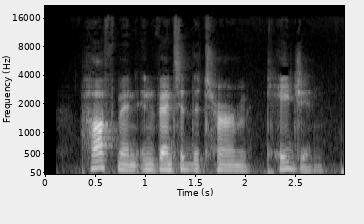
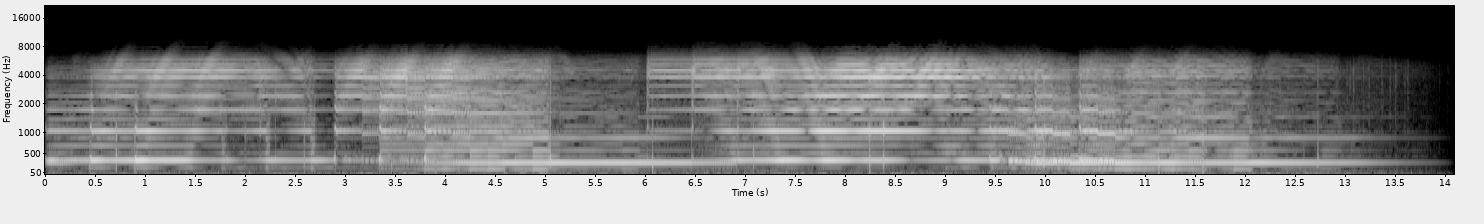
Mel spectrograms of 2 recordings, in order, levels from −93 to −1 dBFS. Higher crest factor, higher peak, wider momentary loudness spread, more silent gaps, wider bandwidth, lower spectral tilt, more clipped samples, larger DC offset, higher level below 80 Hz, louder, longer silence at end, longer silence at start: about the same, 20 dB vs 16 dB; second, -8 dBFS vs -4 dBFS; about the same, 13 LU vs 14 LU; neither; first, 17 kHz vs 7.8 kHz; first, -6.5 dB/octave vs -2.5 dB/octave; neither; neither; about the same, -56 dBFS vs -56 dBFS; second, -27 LUFS vs -17 LUFS; second, 0 s vs 0.7 s; first, 0.35 s vs 0 s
